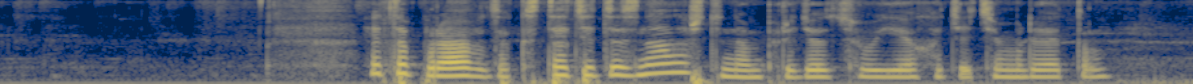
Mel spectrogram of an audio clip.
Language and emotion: Russian, sad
